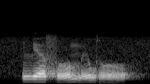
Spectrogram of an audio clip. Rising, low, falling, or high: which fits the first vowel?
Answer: high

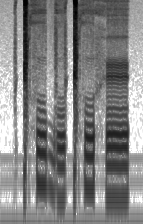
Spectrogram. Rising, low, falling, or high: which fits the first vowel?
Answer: high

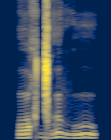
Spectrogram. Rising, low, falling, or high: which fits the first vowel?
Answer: rising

